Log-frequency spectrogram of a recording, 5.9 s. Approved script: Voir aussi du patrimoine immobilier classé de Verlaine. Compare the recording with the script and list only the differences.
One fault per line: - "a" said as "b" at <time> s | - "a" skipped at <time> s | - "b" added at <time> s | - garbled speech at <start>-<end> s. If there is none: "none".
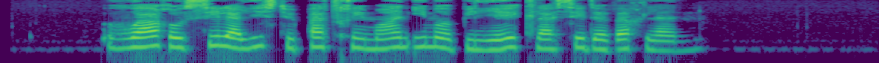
- "la liste" added at 1.5 s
